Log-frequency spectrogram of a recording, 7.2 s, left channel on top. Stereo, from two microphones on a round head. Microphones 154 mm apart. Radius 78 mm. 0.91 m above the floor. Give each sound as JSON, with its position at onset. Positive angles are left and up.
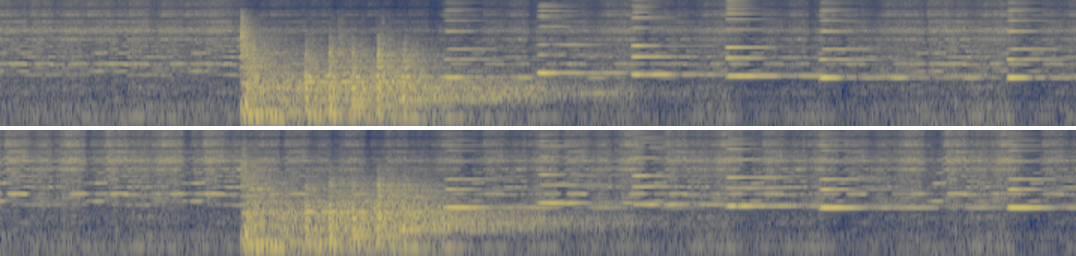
{"t": 1.6, "sound": "knocking", "side_deg": 55, "distance_m": 1.4}
{"t": 3.0, "sound": "a ringtone", "side_deg": 30, "distance_m": 1.8}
